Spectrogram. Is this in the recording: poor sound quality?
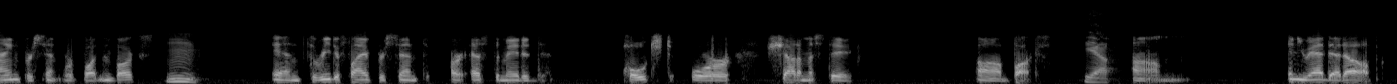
no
